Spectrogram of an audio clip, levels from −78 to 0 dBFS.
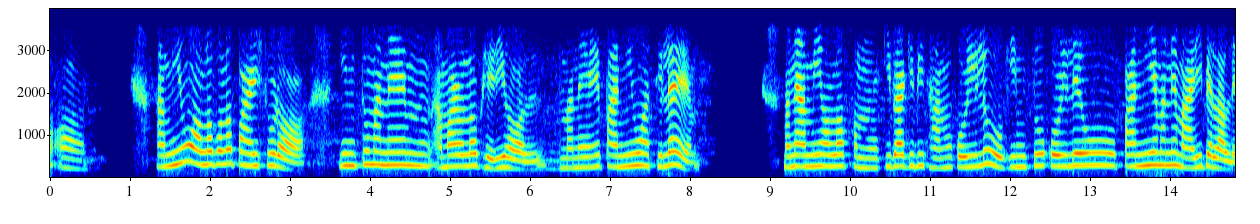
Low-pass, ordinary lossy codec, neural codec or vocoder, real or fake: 3.6 kHz; none; none; real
